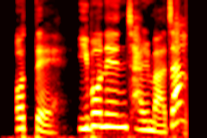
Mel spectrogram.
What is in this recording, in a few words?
surprise, monologue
